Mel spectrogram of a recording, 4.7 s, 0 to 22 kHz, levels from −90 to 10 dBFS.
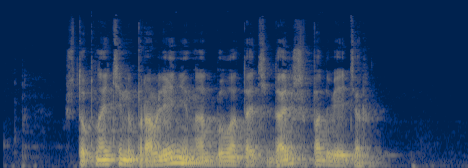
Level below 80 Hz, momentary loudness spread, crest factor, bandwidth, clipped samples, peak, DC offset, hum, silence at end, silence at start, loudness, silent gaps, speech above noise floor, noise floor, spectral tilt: -42 dBFS; 8 LU; 16 dB; 8.2 kHz; under 0.1%; -2 dBFS; under 0.1%; none; 0.9 s; 0.8 s; -18 LUFS; none; 47 dB; -65 dBFS; -8.5 dB/octave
